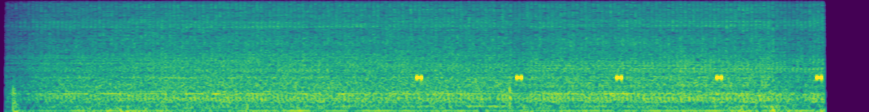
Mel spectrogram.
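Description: A steady, rumbling, machine-like noise with a faint hum. From about four seconds in, four short beeps of the same high pitch sound exactly one second apart, over the noise.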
